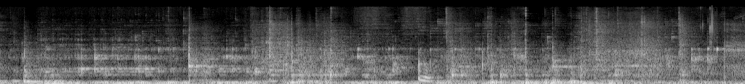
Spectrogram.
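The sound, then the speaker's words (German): Running water rinsing a lid: a steady, loud rush of water that continues throughout, broken by a few brief knocks and clatters as the lid is handled. “Den Deckel noch abspülen.”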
